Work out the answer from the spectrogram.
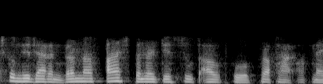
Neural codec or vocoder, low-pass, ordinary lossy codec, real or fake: codec, 16 kHz, 1.1 kbps, Voila-Tokenizer; 3.6 kHz; MP3, 24 kbps; fake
